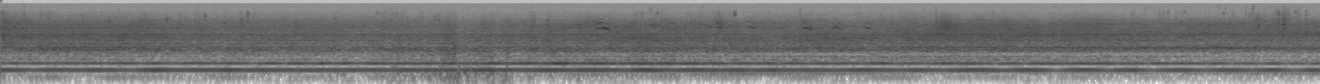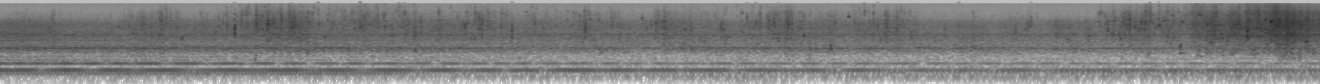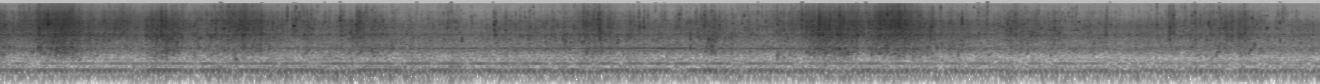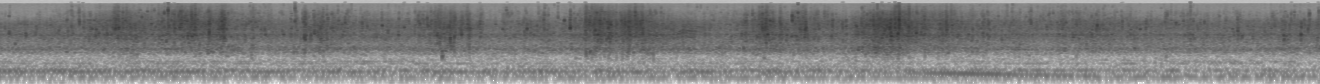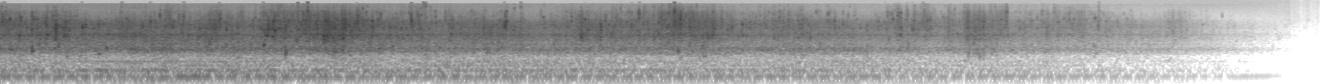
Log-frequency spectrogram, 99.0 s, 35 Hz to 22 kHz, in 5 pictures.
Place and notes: Sürther Leinpfad, Köln, Germany - The humming engine of a barge passing.
Recording a barge passing by, the engine humming as it goes.
(Rode NTG-2, Sound Devices MM-1, Zoom H5)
